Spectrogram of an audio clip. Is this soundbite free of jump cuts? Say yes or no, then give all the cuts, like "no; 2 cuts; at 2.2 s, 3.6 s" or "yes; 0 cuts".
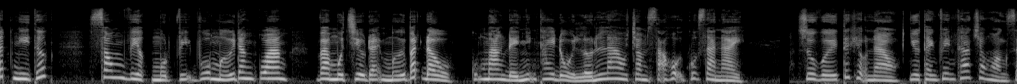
no; 1 cut; at 7.8 s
